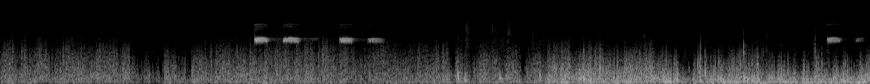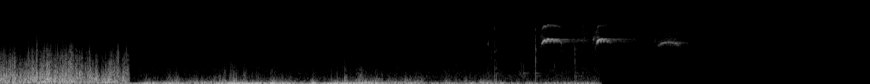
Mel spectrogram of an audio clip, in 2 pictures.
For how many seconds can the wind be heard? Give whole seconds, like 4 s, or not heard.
15 s.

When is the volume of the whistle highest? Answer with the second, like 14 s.
3 s.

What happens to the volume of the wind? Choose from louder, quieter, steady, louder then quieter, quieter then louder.
louder then quieter.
